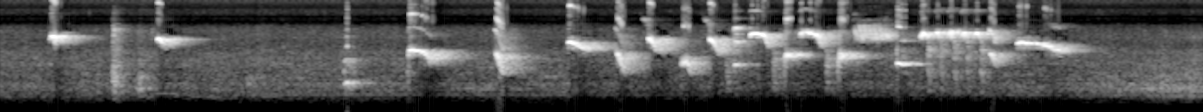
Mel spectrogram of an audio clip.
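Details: Training song of a Chopi blackbird: a few separate whistles, then a quickening string of liquid, down-slurred notes and sharp clicks, ending with a sustained whistle, over a soft steady hiss.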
